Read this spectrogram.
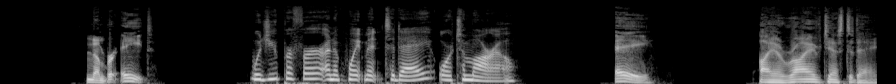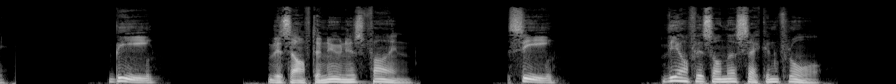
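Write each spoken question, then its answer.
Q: Would you prefer an appointment today or tomorrow?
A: B: This afternoon is fine.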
